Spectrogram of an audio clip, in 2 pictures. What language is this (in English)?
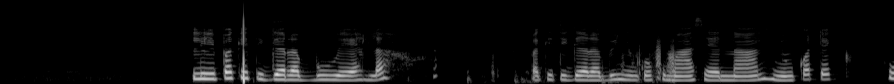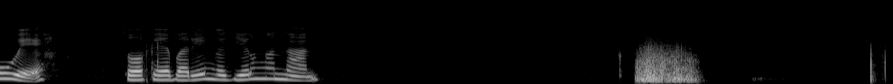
Wolof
